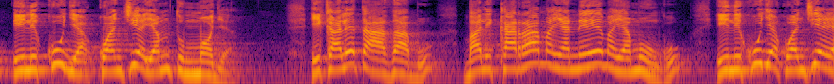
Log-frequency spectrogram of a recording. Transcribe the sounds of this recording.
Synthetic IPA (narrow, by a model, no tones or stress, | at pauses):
ilikuʄakwand͡ʒiajam̩tum̩mɔʄa̰ | ikalɛtaːðaɓuɓalikaɾamajanɛɛmajamuŋɡu | ilikuʄakwand͡ʒiaja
